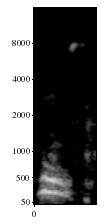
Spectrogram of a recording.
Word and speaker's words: hymns: She wrote religious songs, hymns. If you remember, I have told you the pronunciation of this word. It will be pronounced as hymns, not hymns. It will be hymns.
